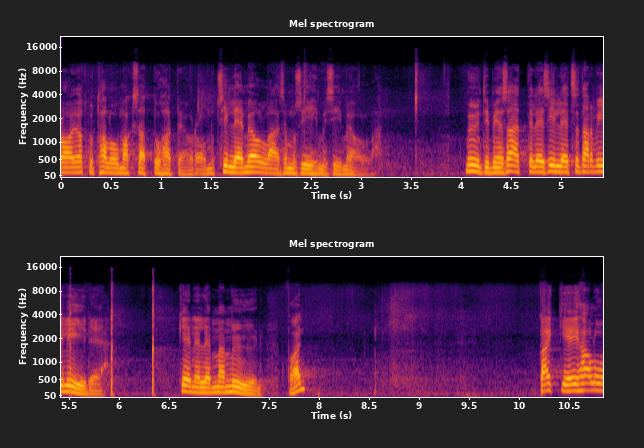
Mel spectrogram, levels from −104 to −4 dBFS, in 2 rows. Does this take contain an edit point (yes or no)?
yes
